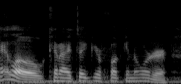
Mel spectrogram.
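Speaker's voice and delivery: automated machine voice. Speaker imitating the AI that takes orders at McDonald's, in a McDonald's AI voice. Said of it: "you hear the A I voice like".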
